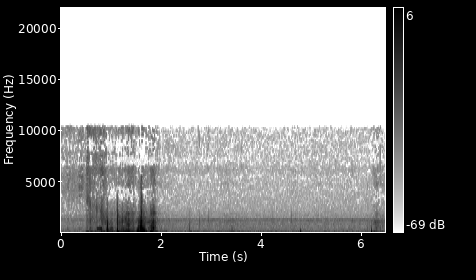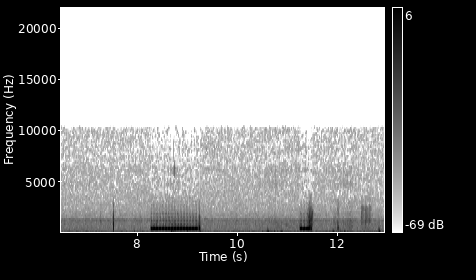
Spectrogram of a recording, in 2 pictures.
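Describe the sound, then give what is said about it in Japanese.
Phone ringback tone on an outgoing call: a steady, mid-pitched electronic purr sounds for about a second, falls silent, then returns briefly before cutting off, following some handling rustle at the start. “もうすぐまた会うんですけど、電話してみようと思います。ポチッ。”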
